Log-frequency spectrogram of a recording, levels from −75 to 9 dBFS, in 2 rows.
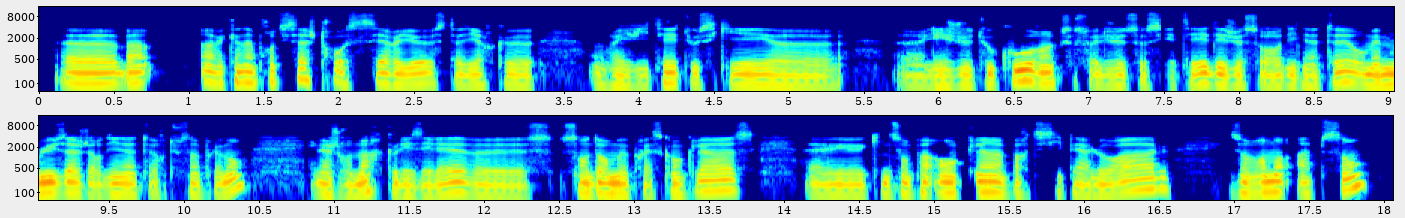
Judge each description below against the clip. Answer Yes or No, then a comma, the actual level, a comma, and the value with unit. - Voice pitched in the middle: No, very low, 95 Hz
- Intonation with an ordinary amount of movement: Yes, average, 3.0 semitones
